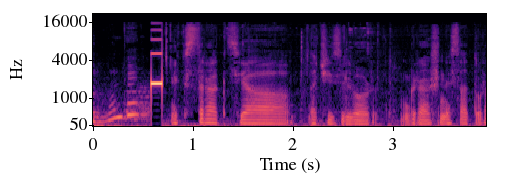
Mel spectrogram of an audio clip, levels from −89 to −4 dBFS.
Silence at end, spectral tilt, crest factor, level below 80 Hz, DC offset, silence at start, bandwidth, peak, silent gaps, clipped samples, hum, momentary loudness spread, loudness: 0 s; -4 dB/octave; 20 dB; -50 dBFS; under 0.1%; 0 s; 15.5 kHz; -10 dBFS; none; under 0.1%; none; 22 LU; -25 LUFS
